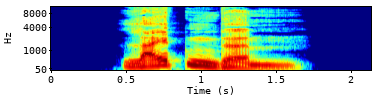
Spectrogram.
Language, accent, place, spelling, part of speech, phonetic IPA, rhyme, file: German, Germany, Berlin, leitendem, adjective, [ˈlaɪ̯tn̩dəm], -aɪ̯tn̩dəm, De-leitendem.ogg
- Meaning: strong dative masculine/neuter singular of leitend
